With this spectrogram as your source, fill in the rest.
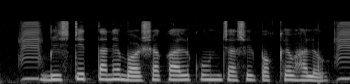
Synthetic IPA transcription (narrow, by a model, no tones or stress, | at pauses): bɾiʃʈitt̪ːanebɔɾʃakalkunt͡ɕaʃeɾpokʰːebʱalo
